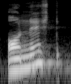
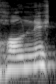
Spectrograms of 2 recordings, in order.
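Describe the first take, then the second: First: The word begins directly with a vowel. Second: The word begins with an h sound. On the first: The speaker calls it right. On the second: The speaker calls it wrong.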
